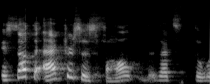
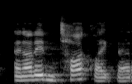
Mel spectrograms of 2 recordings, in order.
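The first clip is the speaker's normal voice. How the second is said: plain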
